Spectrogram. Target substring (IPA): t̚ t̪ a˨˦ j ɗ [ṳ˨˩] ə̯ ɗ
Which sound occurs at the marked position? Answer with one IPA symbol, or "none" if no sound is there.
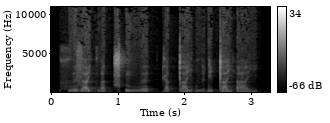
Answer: ṳ˨˩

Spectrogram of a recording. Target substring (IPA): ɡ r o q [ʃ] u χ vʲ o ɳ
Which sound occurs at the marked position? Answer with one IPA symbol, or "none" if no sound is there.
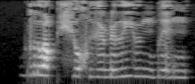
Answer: ç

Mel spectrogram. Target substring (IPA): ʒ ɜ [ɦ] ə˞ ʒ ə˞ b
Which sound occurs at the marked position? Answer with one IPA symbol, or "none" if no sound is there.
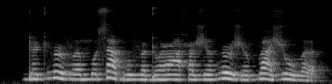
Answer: ɦ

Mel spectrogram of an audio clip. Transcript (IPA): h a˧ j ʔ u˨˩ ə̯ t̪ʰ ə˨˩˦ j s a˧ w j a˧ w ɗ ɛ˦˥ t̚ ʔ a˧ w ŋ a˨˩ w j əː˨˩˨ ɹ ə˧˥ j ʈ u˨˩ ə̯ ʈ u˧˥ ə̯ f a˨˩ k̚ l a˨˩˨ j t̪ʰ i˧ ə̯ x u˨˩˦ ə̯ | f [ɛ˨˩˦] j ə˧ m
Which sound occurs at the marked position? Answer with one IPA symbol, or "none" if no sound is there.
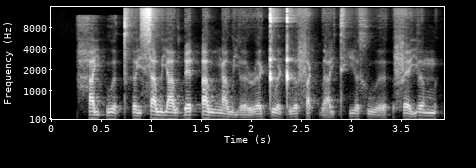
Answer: ɛ˨˩˦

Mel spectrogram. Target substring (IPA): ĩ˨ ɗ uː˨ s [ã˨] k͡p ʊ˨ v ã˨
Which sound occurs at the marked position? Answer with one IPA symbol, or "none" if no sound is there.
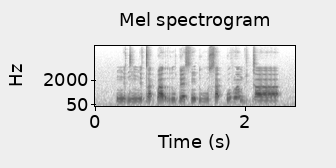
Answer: a˨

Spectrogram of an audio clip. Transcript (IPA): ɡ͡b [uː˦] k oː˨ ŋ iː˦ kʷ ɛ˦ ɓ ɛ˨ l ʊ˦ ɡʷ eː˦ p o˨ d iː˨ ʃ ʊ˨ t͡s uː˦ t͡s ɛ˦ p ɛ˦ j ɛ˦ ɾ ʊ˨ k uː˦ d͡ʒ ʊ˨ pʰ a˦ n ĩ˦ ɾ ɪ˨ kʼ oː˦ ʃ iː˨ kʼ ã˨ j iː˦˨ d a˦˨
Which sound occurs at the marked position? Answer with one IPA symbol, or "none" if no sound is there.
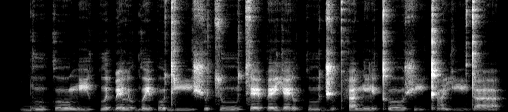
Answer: uː˦˨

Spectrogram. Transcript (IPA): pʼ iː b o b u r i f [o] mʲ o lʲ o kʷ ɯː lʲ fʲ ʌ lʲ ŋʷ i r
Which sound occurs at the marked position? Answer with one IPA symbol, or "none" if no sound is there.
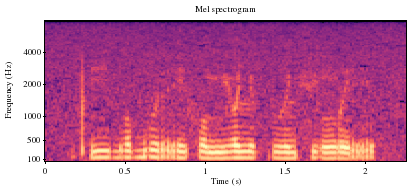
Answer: o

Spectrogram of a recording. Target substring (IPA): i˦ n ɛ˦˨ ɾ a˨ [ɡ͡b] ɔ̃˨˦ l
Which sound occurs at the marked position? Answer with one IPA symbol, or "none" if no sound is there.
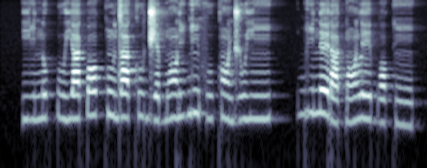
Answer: k͡p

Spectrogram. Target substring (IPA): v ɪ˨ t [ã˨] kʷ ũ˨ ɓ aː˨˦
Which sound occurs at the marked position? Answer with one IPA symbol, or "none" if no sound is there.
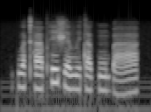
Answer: a˨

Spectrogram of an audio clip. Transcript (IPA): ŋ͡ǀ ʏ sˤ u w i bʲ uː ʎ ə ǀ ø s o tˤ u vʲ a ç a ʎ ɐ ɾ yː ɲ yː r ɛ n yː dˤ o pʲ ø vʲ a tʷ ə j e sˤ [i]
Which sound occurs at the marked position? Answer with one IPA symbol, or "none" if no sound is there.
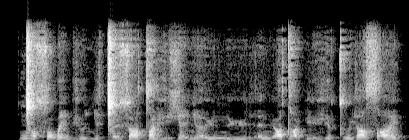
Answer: e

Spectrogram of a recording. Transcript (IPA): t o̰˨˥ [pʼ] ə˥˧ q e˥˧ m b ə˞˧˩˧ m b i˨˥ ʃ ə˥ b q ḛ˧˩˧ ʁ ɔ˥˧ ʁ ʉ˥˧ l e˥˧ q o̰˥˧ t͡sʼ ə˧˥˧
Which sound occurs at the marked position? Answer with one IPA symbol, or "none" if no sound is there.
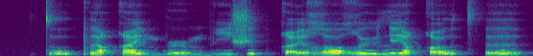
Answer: pʼ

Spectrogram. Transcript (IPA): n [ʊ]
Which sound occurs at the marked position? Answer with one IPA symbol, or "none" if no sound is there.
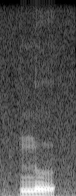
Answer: ʊ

